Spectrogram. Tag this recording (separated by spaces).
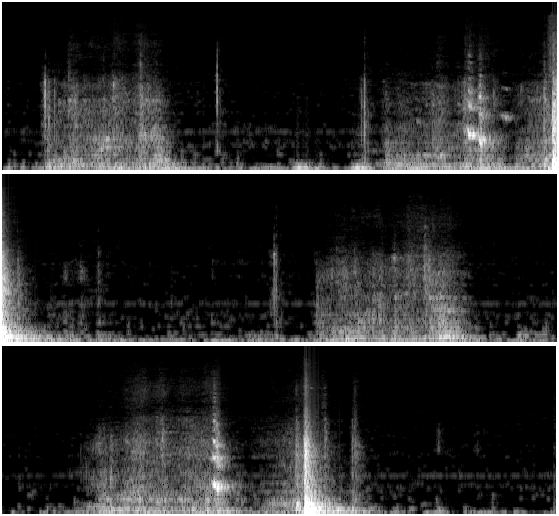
bed window bedroom lamp drawer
